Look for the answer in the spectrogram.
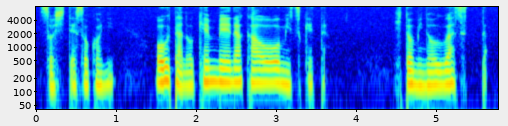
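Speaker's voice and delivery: ordinary delivery, nothing marked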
